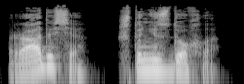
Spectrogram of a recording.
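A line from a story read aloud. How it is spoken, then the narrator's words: Grumbled reply. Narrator (Russian): проворчал в ответ Коул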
